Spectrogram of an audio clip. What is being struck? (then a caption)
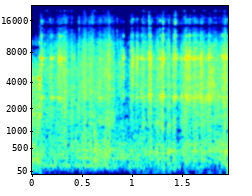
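Metal lighting parts in a box. Metal pathway light parts from a low-voltage 12-volt landscape lighting kit clink and rattle against each other in their box as it is unboxed. The sound is a rapid, bright series of thin, high-pitched metallic clinks with almost no low end and very short ring.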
